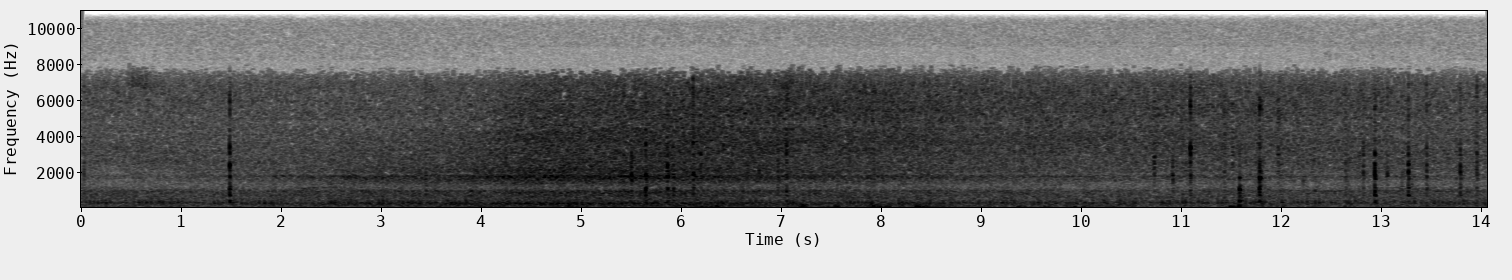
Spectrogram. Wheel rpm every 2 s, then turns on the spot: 0, 0, 0, 0, 0, 0, 0.
none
